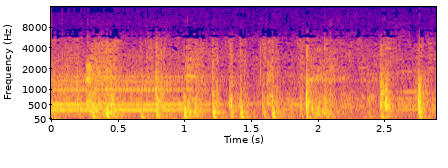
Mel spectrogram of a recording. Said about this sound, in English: The great-hearted stallion Silver seemed to sense that something was wrong and bent his efforts to greater speed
